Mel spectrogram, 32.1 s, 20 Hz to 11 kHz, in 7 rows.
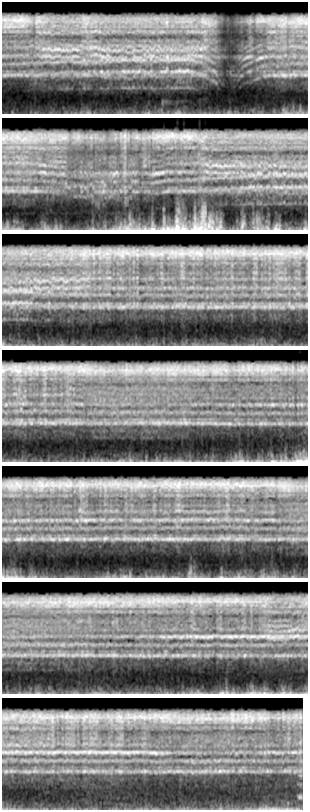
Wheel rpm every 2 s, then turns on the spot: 160, 120, 150, 150, 160, 160, 160, 160, 160, 160, 160, 160, 150, 150, 150, 150.
none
